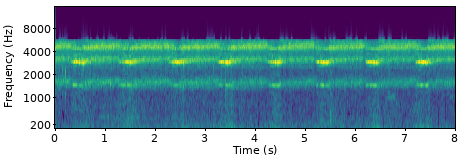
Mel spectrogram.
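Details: Tonggeret, or garengpung in Central and East Java, a cicada whose loud afternoon calling signals the coming dry season in Indonesia; steady high-pitched droning whine that swells rhythmically roughly every second.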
